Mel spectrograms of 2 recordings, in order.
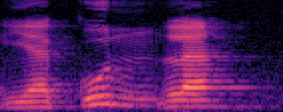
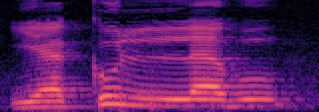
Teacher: Nun sukun dilebur ke dalam huruf lam. Yakullah, tidak terdengar lagi suara nun. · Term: idgham bila gunnah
